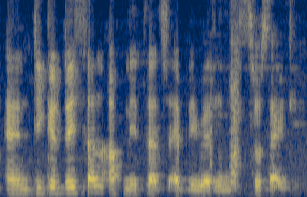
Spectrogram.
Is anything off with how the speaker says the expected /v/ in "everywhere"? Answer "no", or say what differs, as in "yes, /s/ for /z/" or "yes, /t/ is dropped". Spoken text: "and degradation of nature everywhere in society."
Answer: yes, /b/ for /v/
